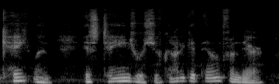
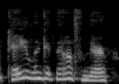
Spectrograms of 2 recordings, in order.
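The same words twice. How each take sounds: First: Softer retold plea to a child; calm, lowered-volume parental warning; gentler tone. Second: Much higher, urgent retold yell; raised voice. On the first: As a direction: reason softly with a small daughter. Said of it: "I like that tone better". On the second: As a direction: re-enact yelling at your kid, pitch jumping up. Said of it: "raised my voice".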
